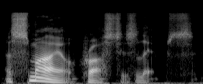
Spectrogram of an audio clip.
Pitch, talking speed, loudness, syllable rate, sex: 110 Hz, 145 wpm, -17 LUFS, 3.7 syllables/s, male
